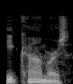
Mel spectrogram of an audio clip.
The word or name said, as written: ecommerce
